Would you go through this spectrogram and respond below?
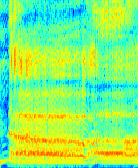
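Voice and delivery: long, high mock wail; hammed-up scream of dread; horrified scream. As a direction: cry out in drawn-out comic terror. Acts out Larry's horrified cry in car.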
